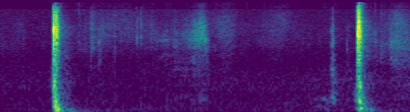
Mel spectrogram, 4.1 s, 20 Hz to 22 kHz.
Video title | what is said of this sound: I bought a VAUXHALL CAVALIER mk2!!! | makes such a solid sound of the doors close as well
